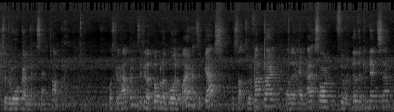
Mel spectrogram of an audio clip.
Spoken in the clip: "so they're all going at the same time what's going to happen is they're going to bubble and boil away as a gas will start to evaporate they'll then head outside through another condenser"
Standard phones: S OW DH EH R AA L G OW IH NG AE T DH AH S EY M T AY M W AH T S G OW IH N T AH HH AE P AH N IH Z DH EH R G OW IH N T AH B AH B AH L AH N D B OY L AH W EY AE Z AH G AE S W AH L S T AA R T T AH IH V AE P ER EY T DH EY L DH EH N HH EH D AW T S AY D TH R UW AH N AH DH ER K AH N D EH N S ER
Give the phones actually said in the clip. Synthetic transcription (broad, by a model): S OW DH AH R AA L G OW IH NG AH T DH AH S EY M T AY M W AH T S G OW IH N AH HH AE P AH N IH Z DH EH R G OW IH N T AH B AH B L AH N B OY L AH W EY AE S AH G AE S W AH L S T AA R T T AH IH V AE B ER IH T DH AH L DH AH HH EH D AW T S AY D TH R UW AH N AH DH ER K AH N D EH N S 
